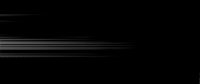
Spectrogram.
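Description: Ringing tail of a bright, bell-like chime from the logo card's sound effect, with many high tones fading away over about a second.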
